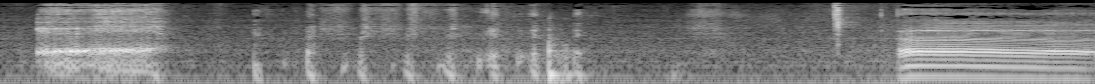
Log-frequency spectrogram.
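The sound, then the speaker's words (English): A sick person gives a harsh cough at the start, followed by faint scattered clicks and rustles, then a loud, strained, throaty cough-like rasp near the end. “Bill Gates got me coughing.”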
